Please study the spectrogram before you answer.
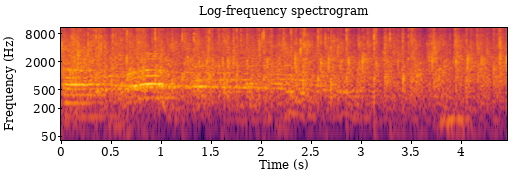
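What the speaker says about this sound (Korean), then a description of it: "좋은 강연해 주신 우리 이현주 의원님께 큰 박수 부탁드리겠습니다" Audience applause in a hall after a lecture, a burst of clapping from many people mixed with crowd noise while a host speaks over a microphone.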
